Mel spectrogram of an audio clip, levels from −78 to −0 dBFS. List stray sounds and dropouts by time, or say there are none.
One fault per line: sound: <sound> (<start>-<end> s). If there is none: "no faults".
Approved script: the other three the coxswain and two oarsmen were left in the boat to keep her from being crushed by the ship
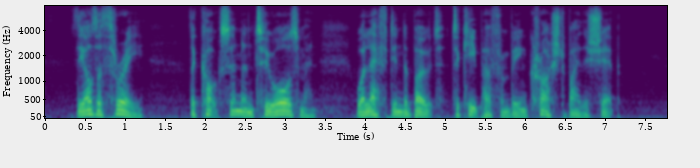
no faults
